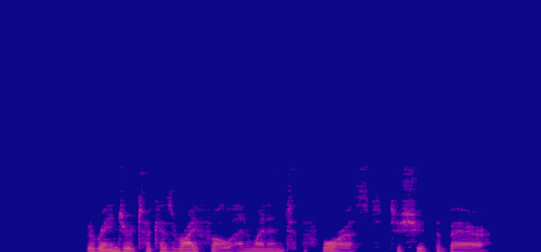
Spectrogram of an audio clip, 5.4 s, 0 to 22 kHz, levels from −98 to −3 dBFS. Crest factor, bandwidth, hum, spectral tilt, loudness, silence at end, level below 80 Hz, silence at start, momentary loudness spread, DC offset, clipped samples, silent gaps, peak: 20 dB; 9.4 kHz; none; -6.5 dB/octave; -57 LUFS; 0.5 s; under -90 dBFS; 0.85 s; 9 LU; under 0.1%; under 0.1%; 2.97-3.01 s, 3.18-3.22 s, 3.68-3.72 s, 3.81-3.90 s, 4.28-4.34 s; -38 dBFS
